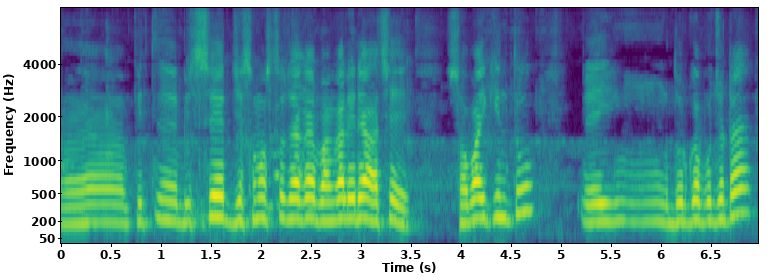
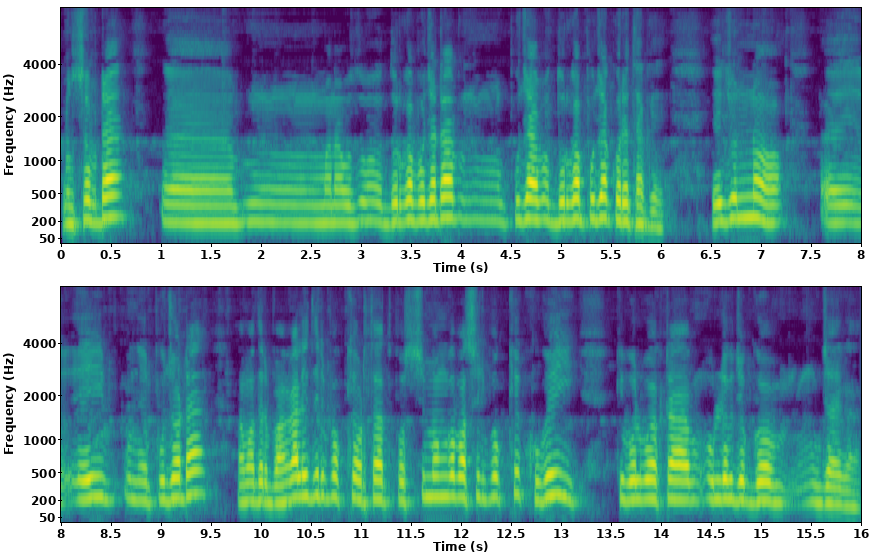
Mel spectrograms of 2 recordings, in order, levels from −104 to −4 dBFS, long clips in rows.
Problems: none marked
